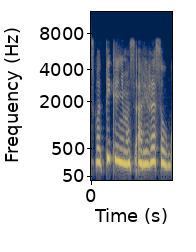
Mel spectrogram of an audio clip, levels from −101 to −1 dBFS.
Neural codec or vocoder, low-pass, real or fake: codec, 16 kHz, 4 kbps, FunCodec, trained on Chinese and English, 50 frames a second; 7.2 kHz; fake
